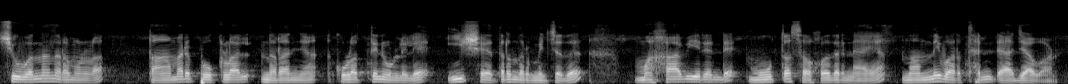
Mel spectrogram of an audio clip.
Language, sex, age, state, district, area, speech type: Malayalam, male, 45-60, Kerala, Alappuzha, rural, read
